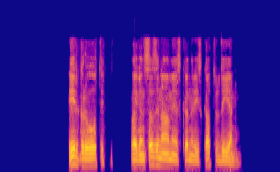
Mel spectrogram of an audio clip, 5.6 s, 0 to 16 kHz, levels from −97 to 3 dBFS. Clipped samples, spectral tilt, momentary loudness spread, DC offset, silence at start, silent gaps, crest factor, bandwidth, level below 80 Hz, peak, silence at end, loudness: under 0.1%; -6 dB/octave; 12 LU; under 0.1%; 1.35 s; 2.11-2.18 s, 2.25-2.61 s, 4.03-4.07 s; 18 dB; 8 kHz; -60 dBFS; 0 dBFS; 0.9 s; -15 LUFS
